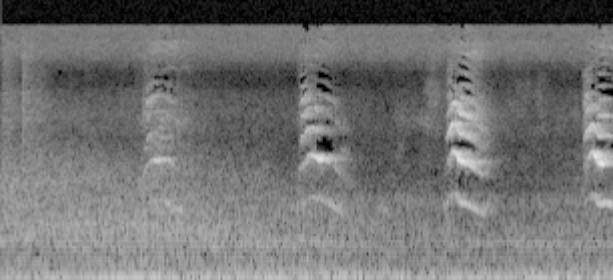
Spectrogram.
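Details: Kitten meowing while away from its mother for the first time, as the mother cat takes a grooming break during playtime; four high, thin meows, each sliding downward, spaced about every one and a half seconds over a steady low rumble.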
